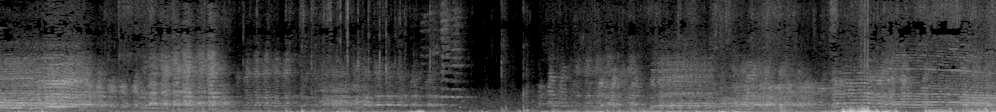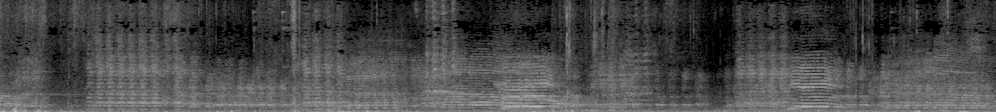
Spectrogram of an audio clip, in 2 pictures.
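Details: Goat kids nearing two weeks old, out for a short morning play session on a farm before resting in the sun, bleat again and again in quavering, harmonic-rich calls, with thuds and rustling of hopping below.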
